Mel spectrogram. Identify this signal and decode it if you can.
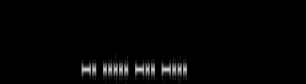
Morse code, heard as a keyed tone, about 44 wpm, 700 Hz. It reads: N5DB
